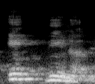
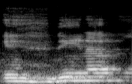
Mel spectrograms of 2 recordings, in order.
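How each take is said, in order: First: "ihdina" with h replaced by an abrupt glottal stop; pressed stop. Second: "Ihdina" slowly, with breath flowing through the h. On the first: Teacher warning against pressing, hard stop. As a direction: cut the air short after i in "ihdina". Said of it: "Jangan ditekan". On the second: Teacher modelling the big ha, flowing breath. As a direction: let an airy h run on in "Ihdina". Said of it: "Alirkan nafasnya". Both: Shown as a demonstration.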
